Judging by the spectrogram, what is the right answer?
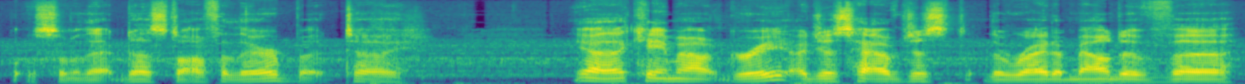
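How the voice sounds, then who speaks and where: A man's voice: on the low side, steady tone, moderate pace, darkish tone. A man hosting a hands-on DIY radio build video, chatting casually in a rambling, folksy way with informal slang. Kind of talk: casual hands-on tutorial chat.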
